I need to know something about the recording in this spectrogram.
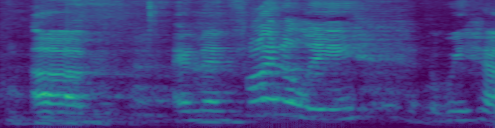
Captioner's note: laughing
